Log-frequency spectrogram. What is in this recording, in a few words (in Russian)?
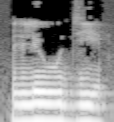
"люди", Russian; easypronunciation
